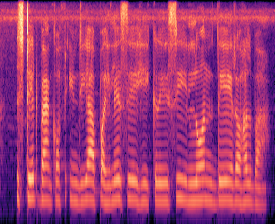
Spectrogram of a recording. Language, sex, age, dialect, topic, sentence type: Bhojpuri, female, 18-24, Southern / Standard, banking, statement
